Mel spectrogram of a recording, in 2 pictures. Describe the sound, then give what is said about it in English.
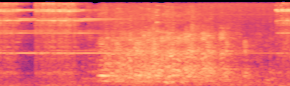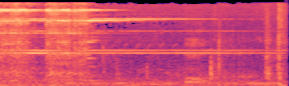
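A snooker switchboard telephone rings with a steady, shrill bell tone that carries through the whole stretch, briefly joined by a louder burst of rustling noise near the start. “the phone calls from the wrong numbers and the BBC”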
